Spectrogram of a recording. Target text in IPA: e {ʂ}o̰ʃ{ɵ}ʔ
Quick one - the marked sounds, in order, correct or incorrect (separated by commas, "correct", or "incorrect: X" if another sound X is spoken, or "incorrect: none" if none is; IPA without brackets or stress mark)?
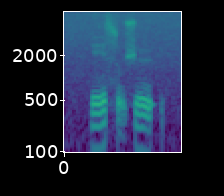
incorrect: s, incorrect: ø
